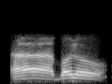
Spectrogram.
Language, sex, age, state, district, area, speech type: Bengali, male, 60+, West Bengal, Hooghly, rural, conversation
